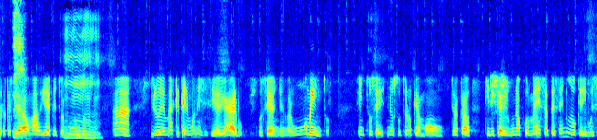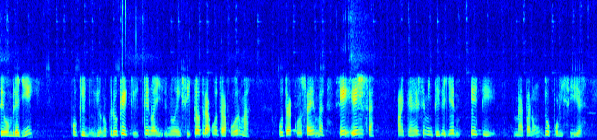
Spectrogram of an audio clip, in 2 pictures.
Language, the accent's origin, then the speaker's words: Spanish; Venezuela; como venezolanos tenemos que hacer que esto funcione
